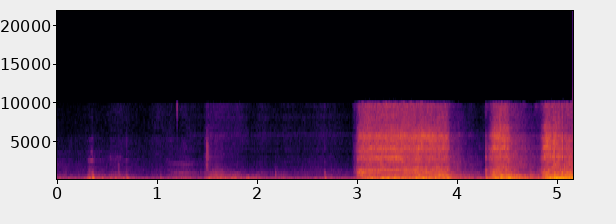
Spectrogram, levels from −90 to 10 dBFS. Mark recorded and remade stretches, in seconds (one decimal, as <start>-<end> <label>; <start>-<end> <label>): 0.0-1.3 recorded; 1.3-5.2 remade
